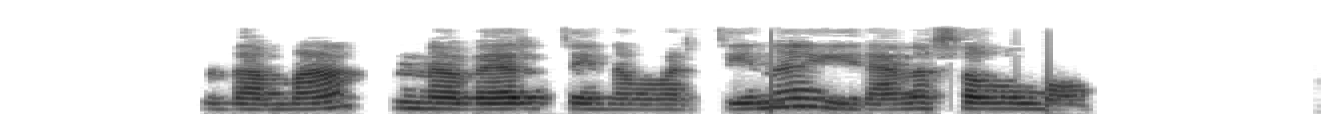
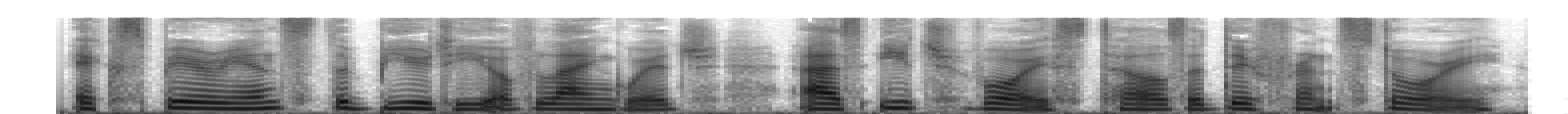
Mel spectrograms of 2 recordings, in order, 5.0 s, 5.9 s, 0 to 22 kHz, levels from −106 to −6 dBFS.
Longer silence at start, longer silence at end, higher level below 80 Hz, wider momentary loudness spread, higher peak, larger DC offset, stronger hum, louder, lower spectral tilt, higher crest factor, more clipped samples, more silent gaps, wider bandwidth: first, 0.75 s vs 0.25 s; first, 0.9 s vs 0.3 s; second, -70 dBFS vs -42 dBFS; about the same, 10 LU vs 8 LU; second, -6 dBFS vs 0 dBFS; neither; neither; second, -24 LUFS vs -19 LUFS; second, -4.5 dB/octave vs -6 dB/octave; about the same, 20 dB vs 18 dB; neither; first, 1.37-1.45 s, 2.62-2.67 s vs none; second, 8.2 kHz vs 12 kHz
